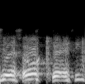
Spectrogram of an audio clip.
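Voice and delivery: amused, giggly okay; laughing reply. Retold or imitated. Friends agreeing with a laugh, amused. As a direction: chuckle through it as if they can't wait. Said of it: "They said".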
